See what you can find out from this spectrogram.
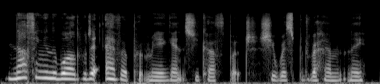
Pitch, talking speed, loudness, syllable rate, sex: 225 Hz, 220 wpm, -20 LUFS, 6.7 syllables/s, female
